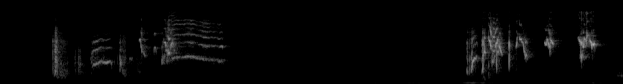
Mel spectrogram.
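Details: Pet budgerigars giving bright harmonic chirps and a warbled, slightly nasal phrase, then after a silent pause a second rapid run of sharp, high chirps and clicks.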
